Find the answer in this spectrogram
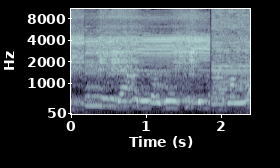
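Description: Cordless hair trimmer buzzing steadily as it lines up the back of the neck, cutting off just before the end. A song with a singing voice plays underneath.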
